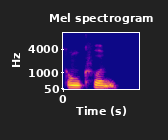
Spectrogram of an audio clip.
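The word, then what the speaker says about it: Gonggong: And that also links, I'm going to talk about another dwarf planet which links right now, which is Gong Kun, spelt Gong Gong, but pronounced Gong Kun.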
